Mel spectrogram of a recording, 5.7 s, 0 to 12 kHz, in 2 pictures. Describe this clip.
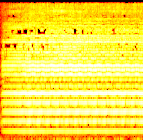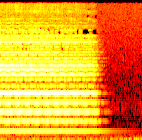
violin arco vib A#2
violin arco vibrato
violin, vibrato, arco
